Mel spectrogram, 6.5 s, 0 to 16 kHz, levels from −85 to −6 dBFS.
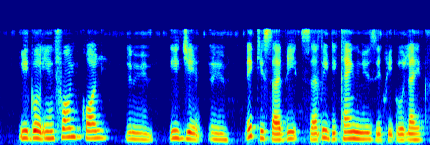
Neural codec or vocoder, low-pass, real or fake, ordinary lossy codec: codec, 16 kHz, 1 kbps, FunCodec, trained on LibriTTS, 50 frames a second; 7.2 kHz; fake; none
